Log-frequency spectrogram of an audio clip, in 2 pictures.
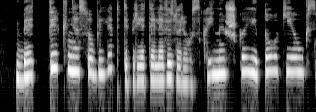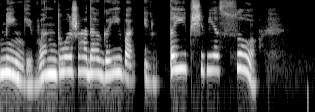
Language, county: Lithuanian, Vilnius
